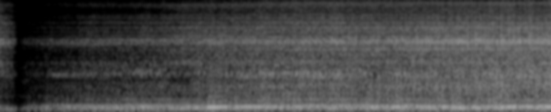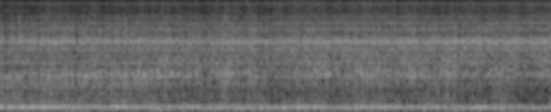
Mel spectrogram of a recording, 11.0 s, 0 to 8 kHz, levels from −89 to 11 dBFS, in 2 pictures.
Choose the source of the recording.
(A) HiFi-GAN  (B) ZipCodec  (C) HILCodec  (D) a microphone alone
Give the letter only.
A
